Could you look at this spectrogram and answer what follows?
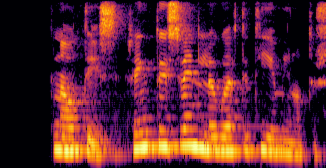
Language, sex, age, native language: Icelandic, female, 50-59, Icelandic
